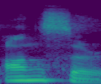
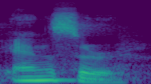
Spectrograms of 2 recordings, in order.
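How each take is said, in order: First: It is said with a British accent. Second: It is said with an American accent. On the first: "in the U K, you will say answer" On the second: "In the United States, you probably say answer"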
